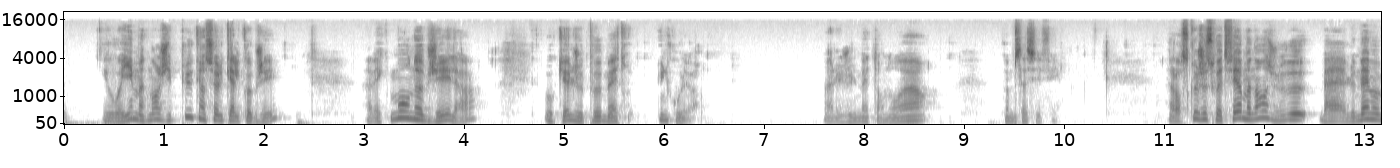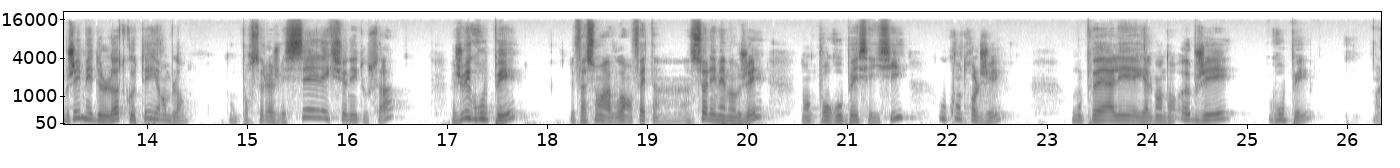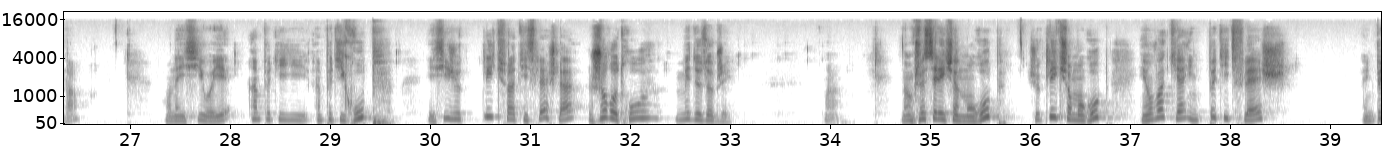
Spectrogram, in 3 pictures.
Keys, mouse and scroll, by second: 5.2 click, 5.7 click, 6.1 click, 8.7 click, 10.8 click, 11.2 click, 11.8 click, 15.1 click, 23.9 click, 26.0 click, 30.9 click, 31.7 click, 32.3 click, 32.7 click, 33.1 click, 33.7 click, 33.9 click, 36.1 click.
